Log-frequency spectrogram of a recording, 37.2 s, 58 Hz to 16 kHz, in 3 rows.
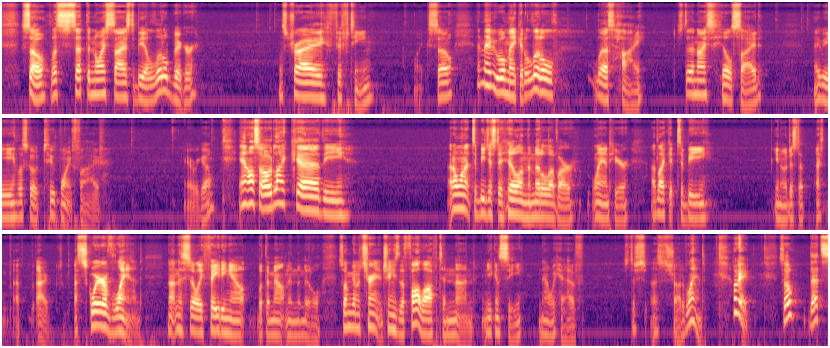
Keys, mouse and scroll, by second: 1.0-2.8 drag, 4.0-6.0 drag, 7.8 middle click, 8.5-10.4 drag, 10.4-12.0 middle drag, 12.0-13.9 drag, 13.9 middle click, 14.8-16.7 middle drag, 16.9 click, 30.6-32.0 drag, 32.4-34.2 middle drag.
